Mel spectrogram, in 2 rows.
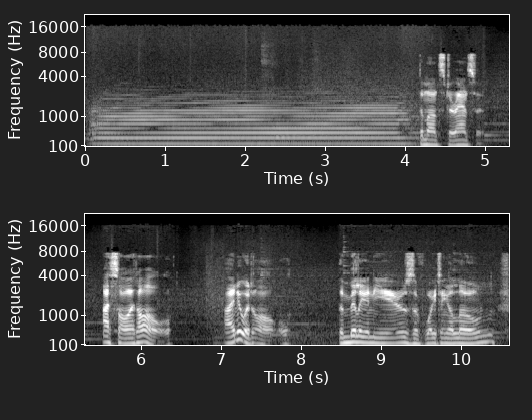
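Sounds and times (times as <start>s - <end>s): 
foghorn blowing: 0.0s - 5.6s
speech: 4.2s - 10.5s.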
